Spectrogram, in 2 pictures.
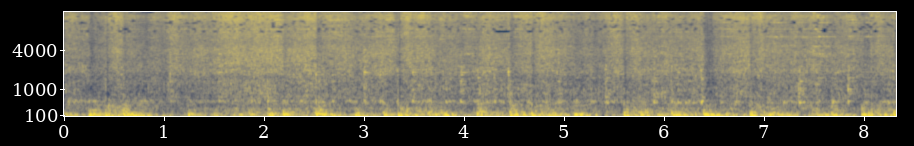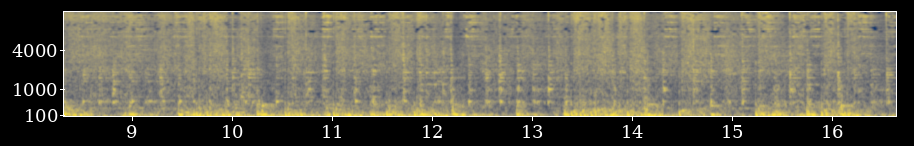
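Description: Festival drums and percussion playing loudly and without a break in a dense, driving rhythm, the beats running together with crowd noise.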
